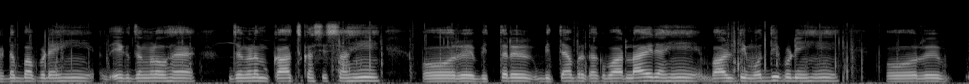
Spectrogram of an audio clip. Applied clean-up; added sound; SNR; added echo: none; Livestock, farm animals, working animals; 19 dB; none.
